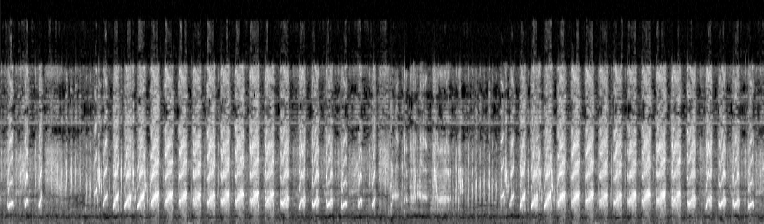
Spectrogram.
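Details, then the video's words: Swiftlet lure sound: fast, evenly spaced high chirps in long bursts, about three per second, with a brief twittering pause near the start and again midway, over a faint low background hum. "suara burung walet jernih cocok semua medan"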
